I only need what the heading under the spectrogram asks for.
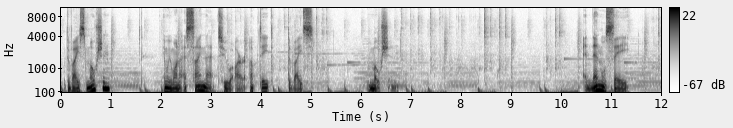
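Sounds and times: background music: 0.0s - 12.0s
typing on computer keyboard: 4.3s - 5.4s, 6.8s - 10.1s, 11.6s - 12.0s.

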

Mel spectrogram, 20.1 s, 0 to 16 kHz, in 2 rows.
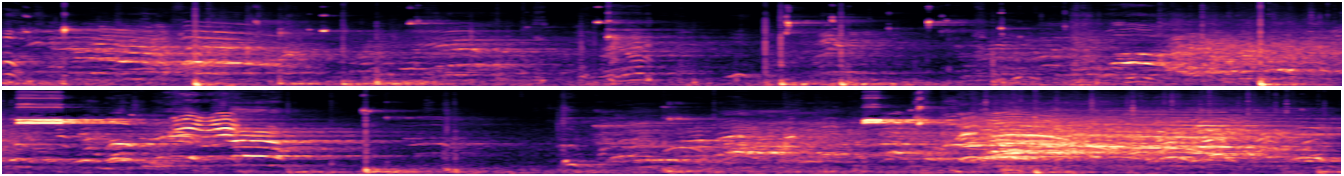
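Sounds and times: sneaker squeaks: 0.0s - 8.2s, 12.6s - 15.5s, 16.5s - 17.8s
spectators shouting: 14.5s - 20.0s.

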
